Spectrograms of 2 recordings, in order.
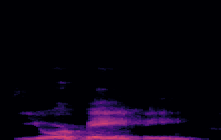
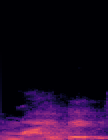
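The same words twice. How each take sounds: First: Soft, settled statement stressing Your; retold quiet assurance, falling after Your; gentle confirmation. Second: MY lifted as a surprised question; retold astonished question on My baby; questioning disbelief. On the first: Grandmother confirms whose baby. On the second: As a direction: ask it with wonder, stressing My. Disbelieving question, then confirmation.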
